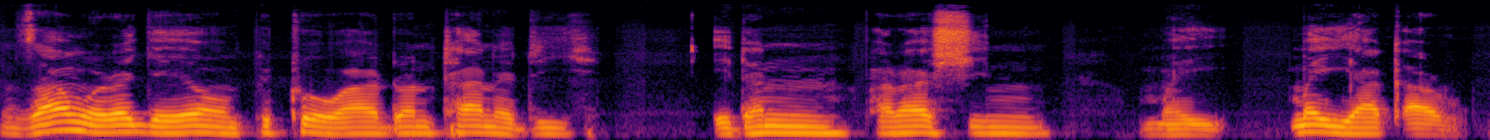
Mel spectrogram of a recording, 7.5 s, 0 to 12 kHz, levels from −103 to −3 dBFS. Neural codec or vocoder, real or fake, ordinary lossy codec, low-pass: none; real; MP3, 96 kbps; 10.8 kHz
